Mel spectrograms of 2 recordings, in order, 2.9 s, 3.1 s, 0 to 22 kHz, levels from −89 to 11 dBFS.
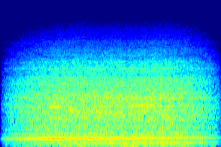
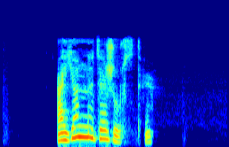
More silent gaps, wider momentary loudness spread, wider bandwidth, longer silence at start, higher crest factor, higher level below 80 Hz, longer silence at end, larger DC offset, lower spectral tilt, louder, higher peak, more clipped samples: neither; second, 7 LU vs 21 LU; first, 9.6 kHz vs 7.6 kHz; second, 0.05 s vs 0.75 s; about the same, 14 dB vs 16 dB; first, -38 dBFS vs -62 dBFS; second, 0 s vs 1.05 s; neither; about the same, -6.5 dB/octave vs -5.5 dB/octave; second, -22 LUFS vs -16 LUFS; second, -10 dBFS vs -2 dBFS; neither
